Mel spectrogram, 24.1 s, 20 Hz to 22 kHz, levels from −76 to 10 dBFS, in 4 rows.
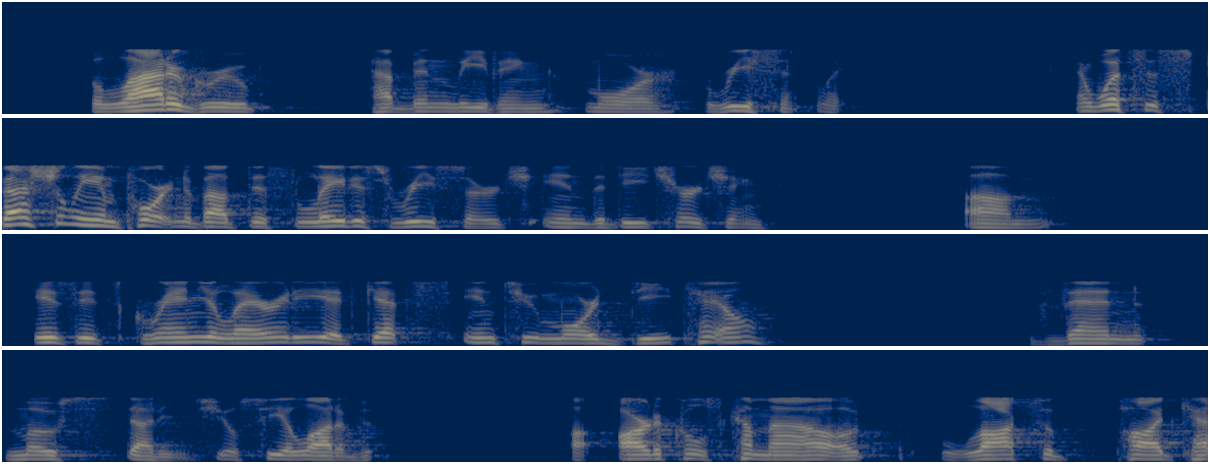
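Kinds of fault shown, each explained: Microphone overload: Between 0.68 and 0.80 s the loudest peaks are flattened, pushed about 4 dB past the converter's limit with a few percent of samples clipped, giving a harsh crackle. The likely cause is microphone input gain set too high for the converter.
Microphone volume stepped down: The whole signal, speech and background together, drops abruptly by about 3 dB at 1.02 s, just after the clipped peak, and by about 1 dB at 6.81 s, right before "about this latest research". This is likely the call software cutting the input gain in single steps.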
